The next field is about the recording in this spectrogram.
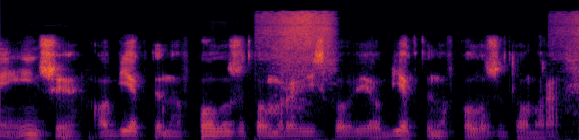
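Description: The man's delivery keeps to a moderate pace. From Ukraine, Zhytomyr. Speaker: city mayor. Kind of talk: live remote interview. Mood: grave, serious. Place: home room. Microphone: video call.

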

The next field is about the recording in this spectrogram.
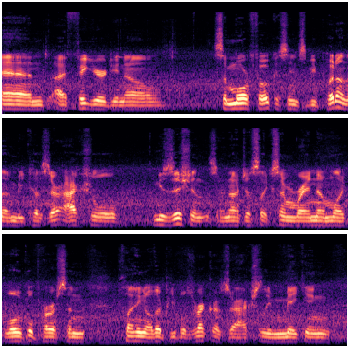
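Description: Noticeable background noise surrounds a man speaking at a fairly quick pace in a monotone, flat voice, the sound dry with no echo. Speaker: interviewee. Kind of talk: interview answer. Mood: relaxed, friendly. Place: street. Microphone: phone near.

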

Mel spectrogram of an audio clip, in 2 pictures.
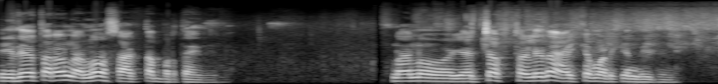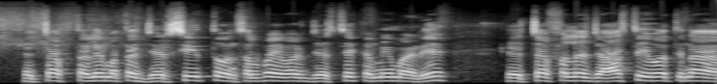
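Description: A man's high-pitched voice has a dark, mellow tone. His loudness stays very even while his pitch varies in an ordinary way. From Hassan district, Karnataka, India. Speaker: dairy farmer. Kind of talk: farm tour explanation.

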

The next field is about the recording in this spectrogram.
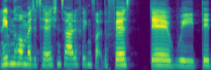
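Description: A woman at a very fast pace, monotone and flat, with dry sound, no echo and a quiet background. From Leeds, northern England; northern England. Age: 20s. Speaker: fitness entrepreneur; podcast guest, fitness coach. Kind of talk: casual interview chat. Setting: studio. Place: studio. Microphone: studio mic.

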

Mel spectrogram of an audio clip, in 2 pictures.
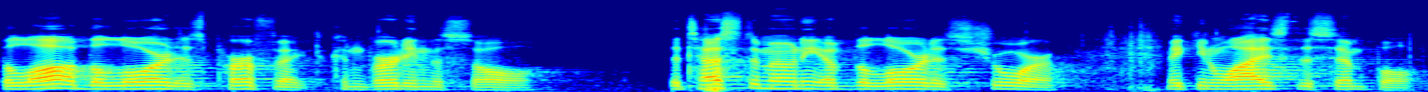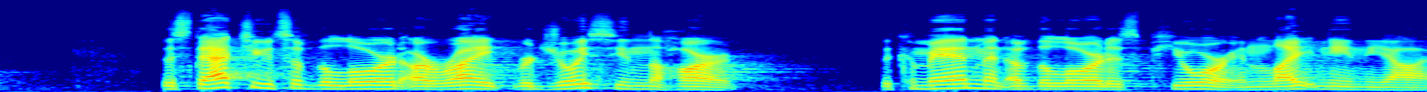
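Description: A man's bright, sharp tone at a moderate pace with ordinary pitch variation, over a quiet background. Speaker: scripture reader. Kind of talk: scripture reading. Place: church. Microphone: podium.

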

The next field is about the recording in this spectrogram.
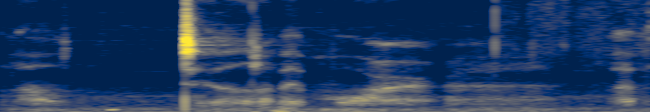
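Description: Someone is whispering. The pace is very slow. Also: woman. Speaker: ASMR creator. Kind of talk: ASMR soft-spoken talk to camera with mic test. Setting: home recording, window open with leaf and wind noise in the background. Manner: soft-spoken, whispery. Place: home room. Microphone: studio mic.

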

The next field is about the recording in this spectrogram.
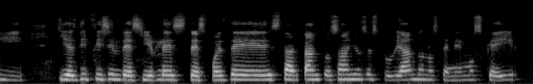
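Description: A woman's fairly high-pitched voice with a dark, mellow tone, flat monotone intonation and a fairly slow pace, over a quiet background. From Colombia. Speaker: refugee. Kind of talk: testimony. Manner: halting. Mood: worried, grateful. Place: home room. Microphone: phone near.

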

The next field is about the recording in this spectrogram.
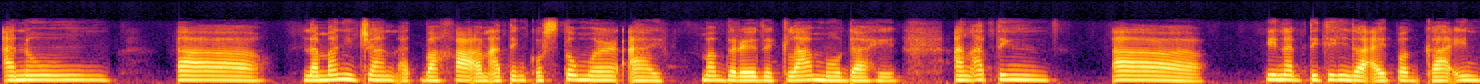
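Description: A woman speaks very slowly at a medium pitch in a monotone, flat voice with a quiet background. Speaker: sari-sari store owner and vlogger. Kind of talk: casual vlog tutorial. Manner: halting, many fillers.

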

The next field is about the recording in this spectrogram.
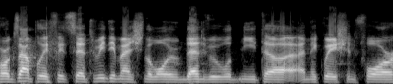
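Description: The man's voice has a bright, sharp tone, recorded dry with no echo against a quiet background. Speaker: student; lecturer. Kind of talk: lecture Q&A. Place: classroom.

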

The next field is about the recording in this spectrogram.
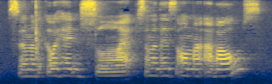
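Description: A woman talks at a fairly slow pace. Room echo is audible around her voice. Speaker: beauty vlogger. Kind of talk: casual makeup tutorial. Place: home room. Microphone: webcam.

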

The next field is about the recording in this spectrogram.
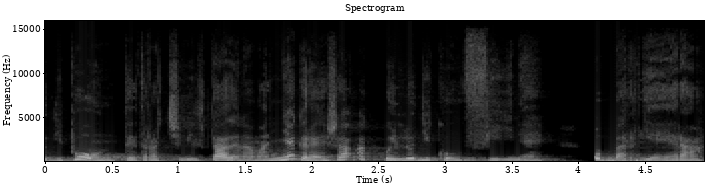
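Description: A woman's voice against a quiet background. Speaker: sociologist, university researcher; speaker. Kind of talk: academic conference talk. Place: hall. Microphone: podium.

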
